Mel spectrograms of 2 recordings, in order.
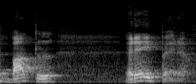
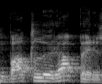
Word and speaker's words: Battle Raper: grze wspominam o grze Battle raper chyba tak powinno się to czytać którą Myślałem że czyta się Battle rapper że są to walki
